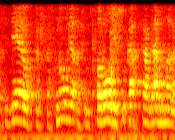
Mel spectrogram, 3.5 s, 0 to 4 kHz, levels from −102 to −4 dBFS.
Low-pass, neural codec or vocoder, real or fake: 3.6 kHz; none; real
